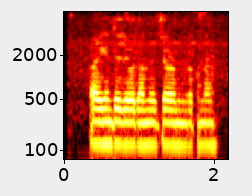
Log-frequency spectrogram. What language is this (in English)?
Bangla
